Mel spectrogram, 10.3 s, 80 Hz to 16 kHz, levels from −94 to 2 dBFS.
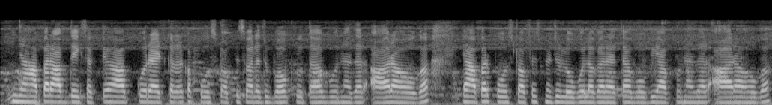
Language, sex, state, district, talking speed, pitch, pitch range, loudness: Hindi, female, Uttar Pradesh, Jalaun, 220 wpm, 185 Hz, 180-195 Hz, -25 LUFS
